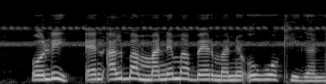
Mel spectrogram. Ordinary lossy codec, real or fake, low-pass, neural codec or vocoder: none; real; 10.8 kHz; none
